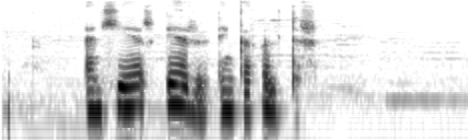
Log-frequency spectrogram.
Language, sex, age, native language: Icelandic, female, 40-49, Icelandic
